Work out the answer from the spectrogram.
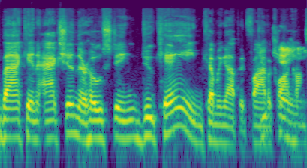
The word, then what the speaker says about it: Duquesne: They're hosting Duquesne coming up at 5:00 on Saturday. That is Duquesne. Yeah. Duque Not Duquesne, but Duquesne. No, no, it's pronounced Duquesne.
